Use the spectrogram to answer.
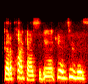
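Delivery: high, soft words through giggles; real helpless laughing. Real, not acted. Sick podcaster jokes she can't go on, laughing helplessly. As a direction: squeeze it out softly between laughs.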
